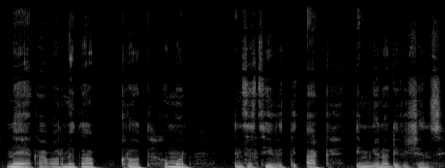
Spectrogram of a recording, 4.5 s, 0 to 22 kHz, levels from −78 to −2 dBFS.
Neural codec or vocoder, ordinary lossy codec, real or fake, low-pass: none; none; real; none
